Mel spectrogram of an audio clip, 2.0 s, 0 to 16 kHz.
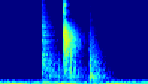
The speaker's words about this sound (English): All right, combo shot. 4 ball into the 7 and corner pocket.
